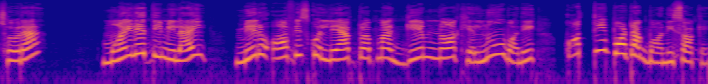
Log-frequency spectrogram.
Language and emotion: Nepali, angry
